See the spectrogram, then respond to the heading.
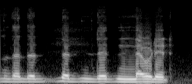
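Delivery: slow, halting stammer over the opening word. Voicing a crewman who fumbles a shotgun, stammering. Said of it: "stammers out".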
